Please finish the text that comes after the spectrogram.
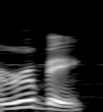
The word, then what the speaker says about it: RWBY: Called it RWBY.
